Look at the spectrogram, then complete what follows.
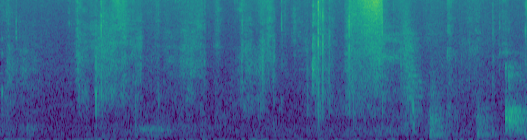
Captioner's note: papers rustling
